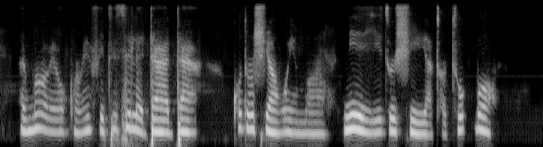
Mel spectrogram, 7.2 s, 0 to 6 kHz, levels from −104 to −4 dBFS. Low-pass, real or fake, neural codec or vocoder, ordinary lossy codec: 5.4 kHz; fake; codec, 16 kHz, 4 kbps, X-Codec, HuBERT features, trained on LibriSpeech; none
